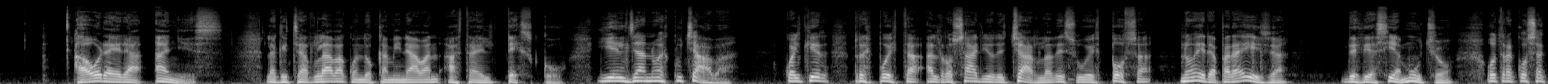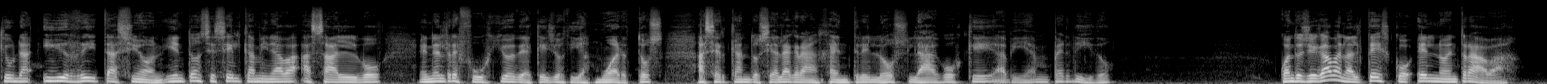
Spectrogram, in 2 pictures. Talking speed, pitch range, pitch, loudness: 130 wpm, 105-140 Hz, 115 Hz, -18 LUFS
